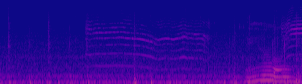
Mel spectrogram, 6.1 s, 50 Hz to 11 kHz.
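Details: Male Ragamuffin kitten, born 2022, talkative and demanding toward people, making strange noises while asking for food: long harmonic meows, some wavering and drawn out, a lower rising-falling cry near the end, over a low indoor hum.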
